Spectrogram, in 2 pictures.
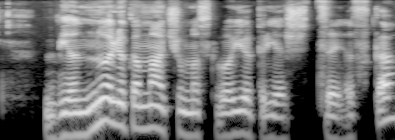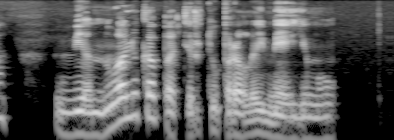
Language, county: Lithuanian, Marijampolė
